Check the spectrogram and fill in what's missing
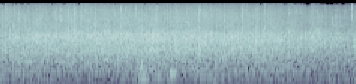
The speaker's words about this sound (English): Yeah, we can clap for Lance.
